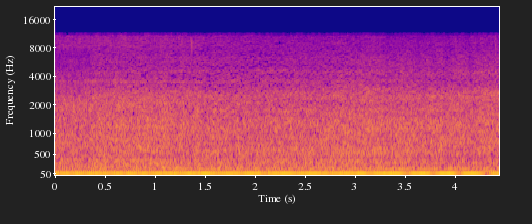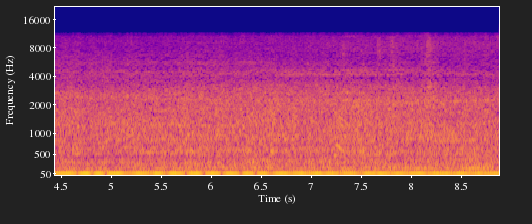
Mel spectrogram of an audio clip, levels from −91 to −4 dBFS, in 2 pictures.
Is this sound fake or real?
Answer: real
